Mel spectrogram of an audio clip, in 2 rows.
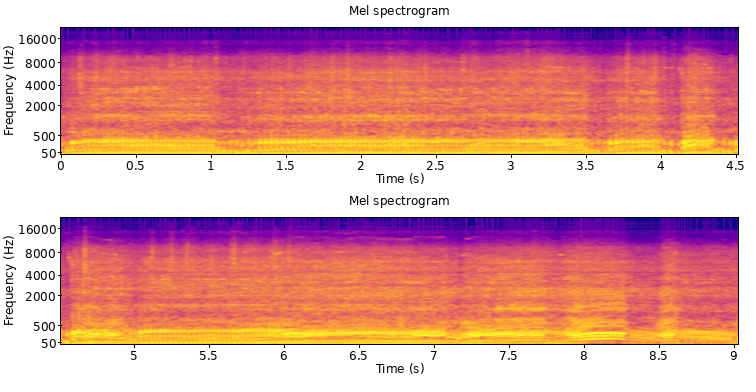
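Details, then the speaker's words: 2008 Yamaha YZ450F after oil, coolant, chain, exhaust clamp, carburetor clean, accelerator pump rebuild and valve clearance fix: single revs up and down cleanly with crisp throttle response, no popping or backfire; popping and weak response fixed. "There's no more popping at all, so that problem was fixed. Also, the throttle response is way better"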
